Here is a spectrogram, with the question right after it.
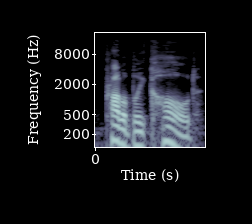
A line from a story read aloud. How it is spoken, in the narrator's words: she muttered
